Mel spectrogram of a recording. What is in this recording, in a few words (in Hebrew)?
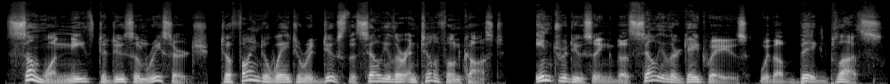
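English, קריינות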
